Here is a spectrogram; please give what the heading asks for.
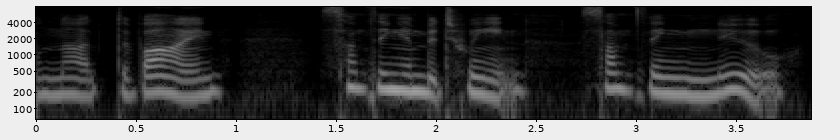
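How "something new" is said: ordinary delivery, nothing marked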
